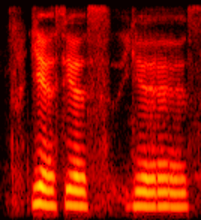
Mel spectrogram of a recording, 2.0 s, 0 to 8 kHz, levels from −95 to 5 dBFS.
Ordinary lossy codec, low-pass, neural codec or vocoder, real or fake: none; 7.2 kHz; vocoder, 22.05 kHz, 80 mel bands, HiFi-GAN; fake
